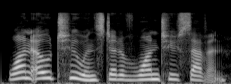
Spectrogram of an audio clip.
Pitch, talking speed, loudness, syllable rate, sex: 235 Hz, 210 wpm, -16 LUFS, 5.6 syllables/s, female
